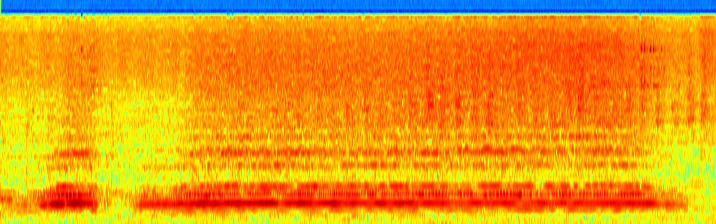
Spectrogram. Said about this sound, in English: The Polar Express let out a loud blast from its whistle.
